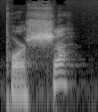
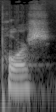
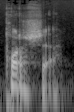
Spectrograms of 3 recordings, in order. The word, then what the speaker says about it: Porsche: Porsche. It's 2 syllables, not Porsche. You know, it's not Porsche. It's Porsche. Porsche.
